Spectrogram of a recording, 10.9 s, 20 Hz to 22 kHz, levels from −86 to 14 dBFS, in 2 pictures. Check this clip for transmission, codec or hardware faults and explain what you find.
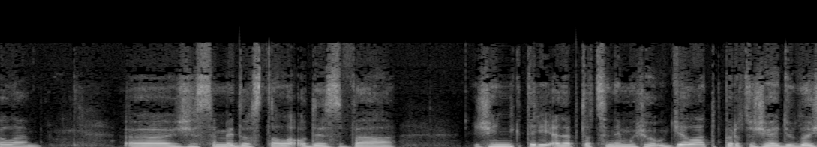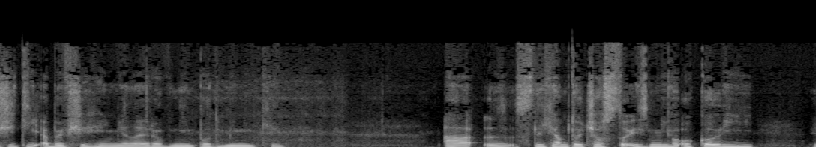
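Three transmission faults from packet loss are audible in this speech clip, each at a different scale.

At 1.89 s, between "že se mi" and "odezva že", there is a short concealed packet loss. About 20 ms of the stream failed to arrive in time, and the decoder patched the gap by extending the preceding sound before blending back in. It is heard as a single brief smear. Unlike a burst, the hole is only a few hundredths of a second.

From 3.34 to 3.41 s, after "odezva že" and before "adaptace nemůžou udělat protože", a burst of packet loss removes about 60 ms. The receiver stretched the last sound and faded it across the hole, giving a short held, decaying tail. The speech then resumes slightly further on. This is longer than the first fault, and the gap is genuine missing material, not a mere blip.

From 9.79 to 9.98 s, following "to často i z", there is repeated packet loss with a robotic sound. 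Losses recur across the stretch, the longest about 20 ms and about 100 ms in total. Concealment patches nearly half of the span, one patch after another. The result is choppy speech. It differs from a burst because it is many small interruptions in quick succession, not one continuous hole.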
